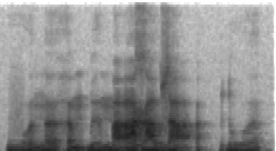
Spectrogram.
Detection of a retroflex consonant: absent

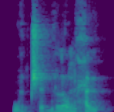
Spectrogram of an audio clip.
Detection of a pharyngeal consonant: present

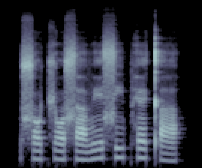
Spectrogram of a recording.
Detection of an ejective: present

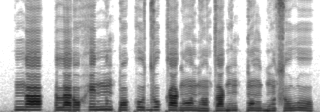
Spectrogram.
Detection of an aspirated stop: absent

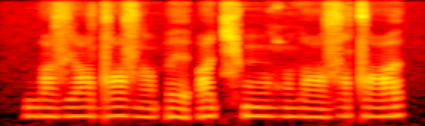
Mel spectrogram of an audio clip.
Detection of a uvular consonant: present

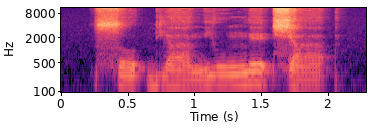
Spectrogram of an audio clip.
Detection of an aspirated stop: absent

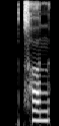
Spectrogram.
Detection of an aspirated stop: present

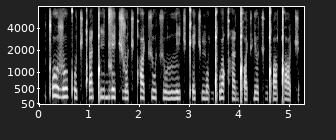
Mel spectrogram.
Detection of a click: present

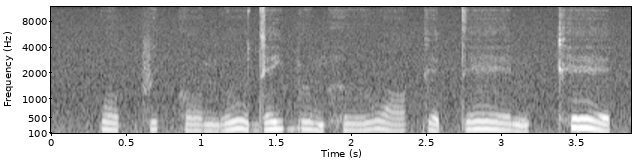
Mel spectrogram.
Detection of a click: absent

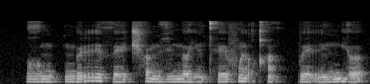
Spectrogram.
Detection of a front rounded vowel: present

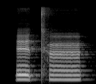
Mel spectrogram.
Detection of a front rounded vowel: present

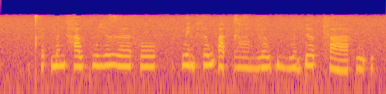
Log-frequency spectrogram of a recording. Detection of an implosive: present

